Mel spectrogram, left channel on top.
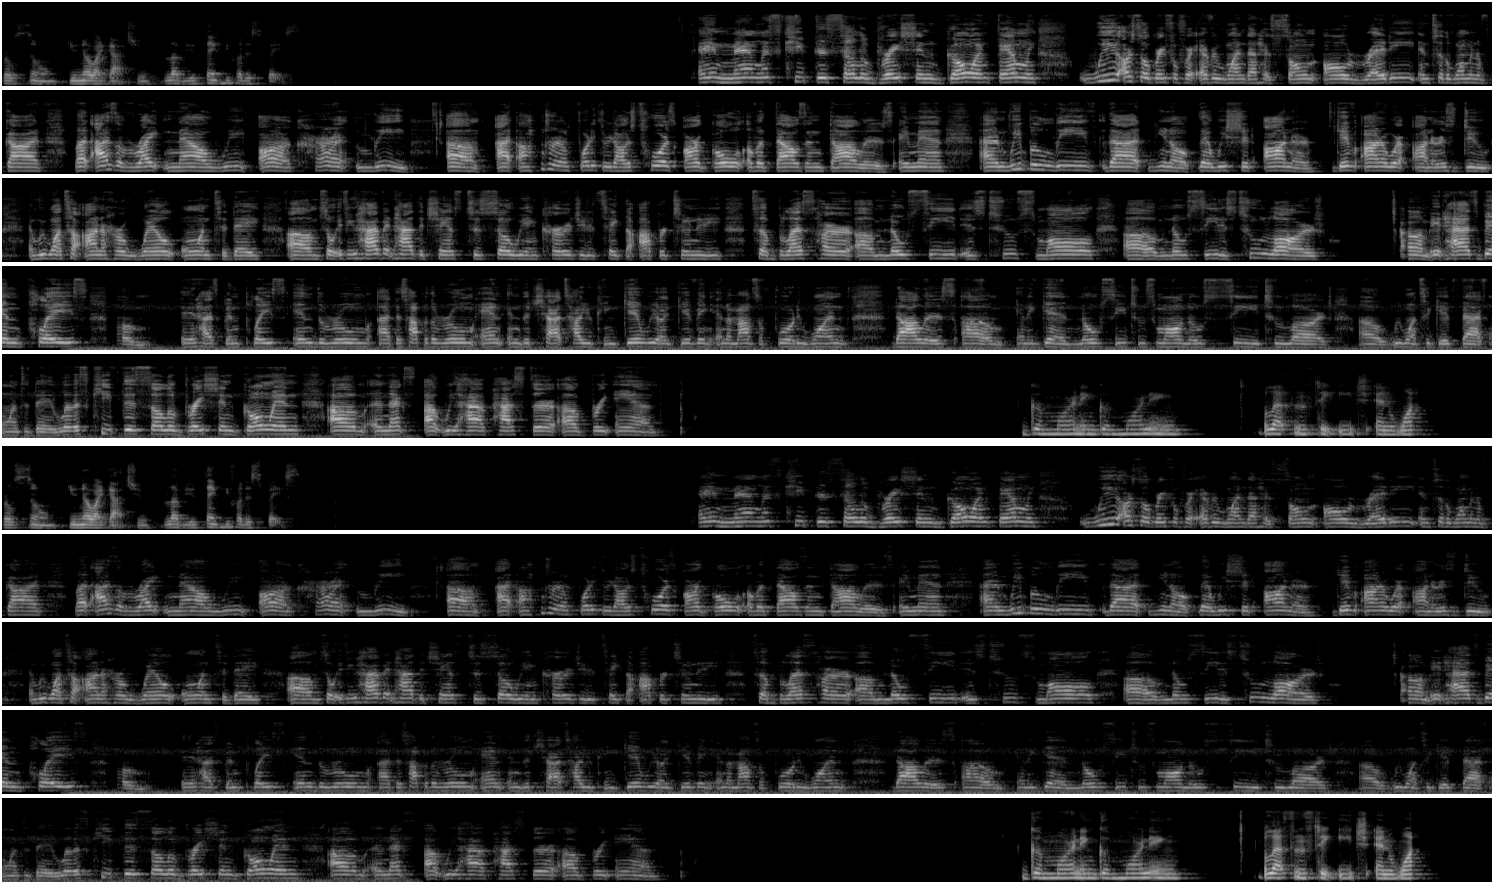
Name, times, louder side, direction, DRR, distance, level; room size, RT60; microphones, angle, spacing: voice 1, 0.0-3.0, right 3 dB, 30° right, 0.6 m, -36 dB
voice 2, 7.0-43.0 43.8-46.2 46.5-66.2, left 6 dB, 60° left, 0.5 m, -30 dB
sound 1, 45.3-63.7, equal, 5° right, 1.0 m, -49 dB
voice 3, 69.8-71.4 72.2-73.7, right 4 dB, 70° right, 0.6 m, -28 dB
12.0 x 5.6 x 3.0 m
head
